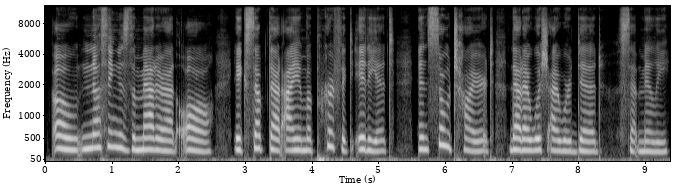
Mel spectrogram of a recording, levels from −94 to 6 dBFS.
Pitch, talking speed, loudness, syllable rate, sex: 245 Hz, 160 wpm, -18 LUFS, 4.1 syllables/s, female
